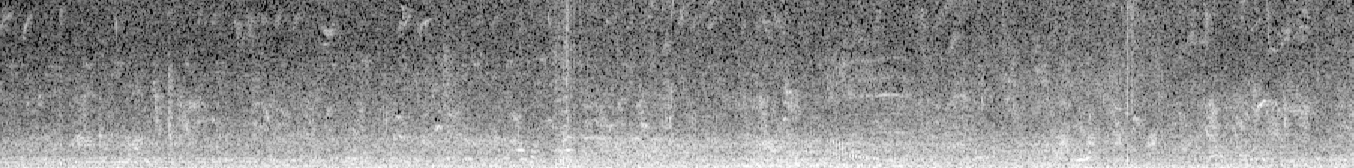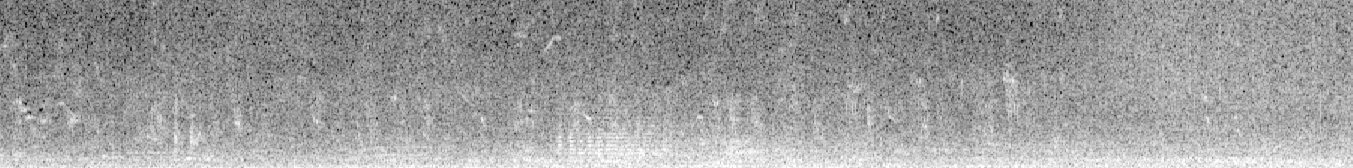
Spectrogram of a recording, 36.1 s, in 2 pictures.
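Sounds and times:
birds in a small town backyard in daytime: 0:00.0 - 0:36.0
distant traffic in a small town: 0:00.0 - 0:36.0
leaves rustling in wind: 0:00.0 - 0:36.0.

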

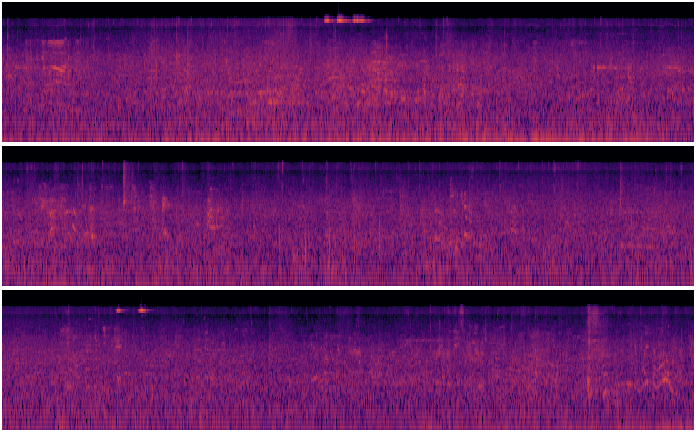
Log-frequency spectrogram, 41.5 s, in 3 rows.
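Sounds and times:
pedestrians walla in a Madrid Sol side street: 0:00.0 - 0:41.5
rain in a side street in Madrid Sol: 0:00.0 - 0:41.5.

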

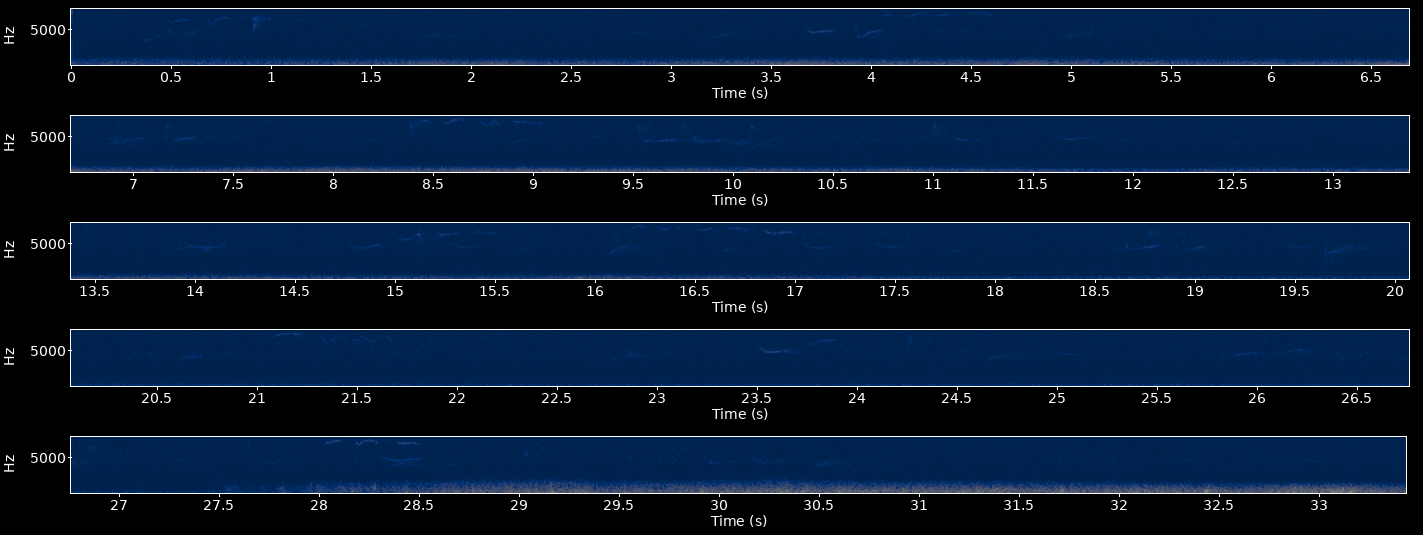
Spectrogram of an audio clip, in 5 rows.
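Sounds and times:
summer thunderstorm in a mountain forest: 0:00.0 - 0:19.5, 0:27.5 - 0:33.4.

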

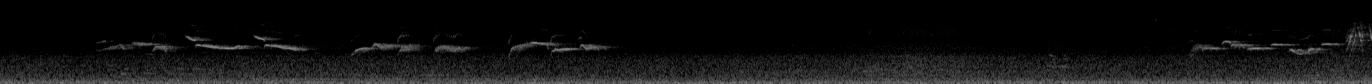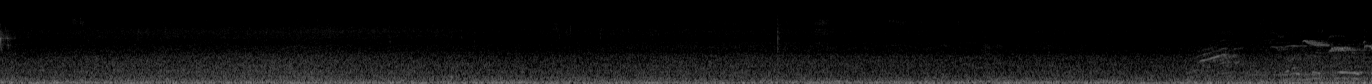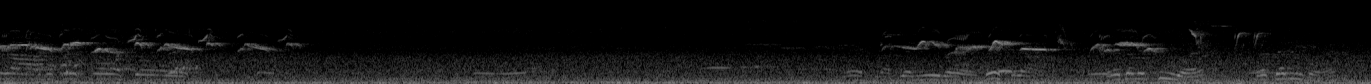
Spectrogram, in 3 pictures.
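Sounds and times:
wind on the top of a mountain in Erice, Sicily, Italy: 0:00.0 - 0:41.1
birds on a mountain top in Erice, Sicily, Italy: 0:00.8 - 0:06.3, 0:11.4 - 0:17.0, 0:25.4 - 0:41.1
people chatting briefly on a mountain top in Erice, Sicily, Italy: 0:25.6 - 0:29.5, 0:35.9 - 0:40.9.

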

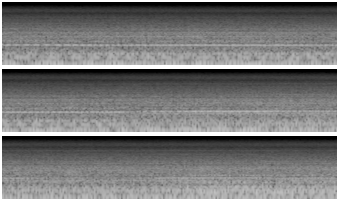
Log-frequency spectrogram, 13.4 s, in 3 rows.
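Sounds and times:
Cigarette Top Gun engine starting, driving and stopping, onboard: 0:00.0 - 0:13.3.

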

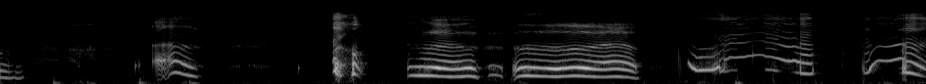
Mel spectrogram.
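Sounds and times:
five-month-old baby babbling: 0:01.5 - 0:02.0, 0:04.1 - 0:09.2.

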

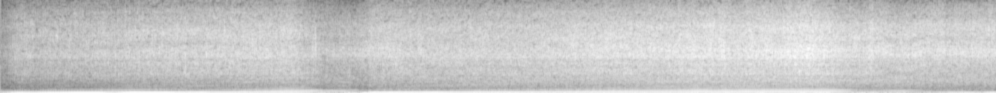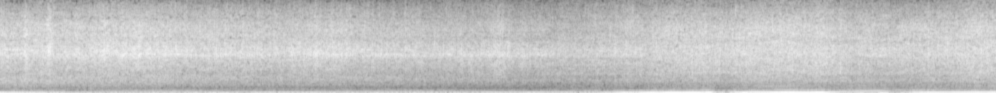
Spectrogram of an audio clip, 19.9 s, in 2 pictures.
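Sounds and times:
BMW 1502 and BMW 520i exhaust: 0:00.0 - 0:19.9.

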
